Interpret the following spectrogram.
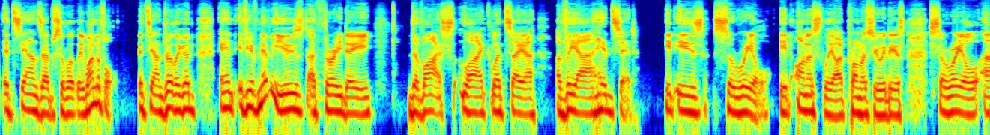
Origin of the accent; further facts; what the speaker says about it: Australia; As an Australian, I was embarrassed.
